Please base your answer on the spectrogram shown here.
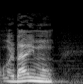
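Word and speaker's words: Raimu (ライム): Lo curioso es que la palabra Raimu y Lime en inglés y en japonés se pronuncian igual, como Raimu.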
